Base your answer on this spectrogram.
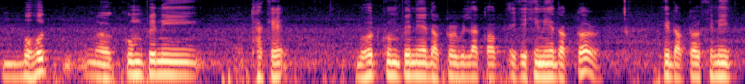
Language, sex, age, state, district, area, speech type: Assamese, male, 30-45, Assam, Nalbari, rural, spontaneous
